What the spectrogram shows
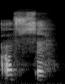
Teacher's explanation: Bunyi F dan S adalah dua bunyi yang memiliki kemiripan. Bunyi F dan S sama merupakan bunyi geser atau bunyi yang dihasilkan oleh udara yang melalui celah sempit.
